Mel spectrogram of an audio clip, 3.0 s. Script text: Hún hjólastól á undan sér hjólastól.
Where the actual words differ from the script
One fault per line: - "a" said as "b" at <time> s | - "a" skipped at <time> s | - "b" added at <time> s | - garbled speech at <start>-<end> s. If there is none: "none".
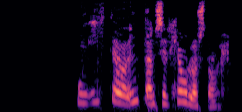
- "hjólastól" said as "ýtti" at 1.2 s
